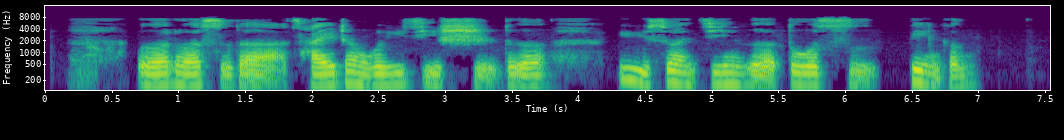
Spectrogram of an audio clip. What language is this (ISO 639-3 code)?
zho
